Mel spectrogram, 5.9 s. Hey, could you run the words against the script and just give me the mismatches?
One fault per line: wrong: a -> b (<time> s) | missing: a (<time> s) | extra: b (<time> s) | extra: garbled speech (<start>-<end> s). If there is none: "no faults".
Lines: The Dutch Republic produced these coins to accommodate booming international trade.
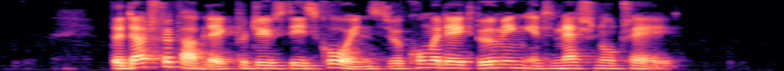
no faults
